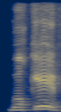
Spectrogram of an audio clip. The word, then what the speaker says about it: bouquet: bouquet of flowers, bouquetனு சொல்லக்கூடாது பிள்ளைகள், bouquet. பாருங்க, டி உச்சரிக்க கூடாது. ரோபோட்னு சொல்றது இல்லே, ரோபோ.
